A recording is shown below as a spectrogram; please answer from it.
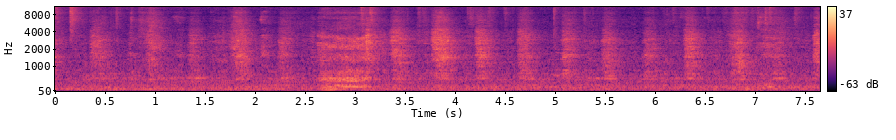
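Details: Pit Bull being trained with a tyre pants in rapid breathy bursts. Midway comes a short, louder, tonal whine-like sound, then steady panting resumes.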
